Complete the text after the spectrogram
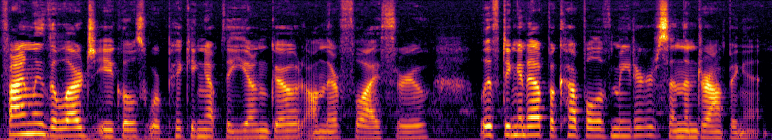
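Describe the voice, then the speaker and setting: Lower-pitched woman narrating stories, noisy recording. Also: quick pace. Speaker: narrator reading submitted stories. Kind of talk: scripted narration of creepy true stories. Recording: clearly noisy background.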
